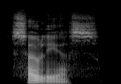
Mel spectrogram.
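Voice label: "soleus", English, British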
